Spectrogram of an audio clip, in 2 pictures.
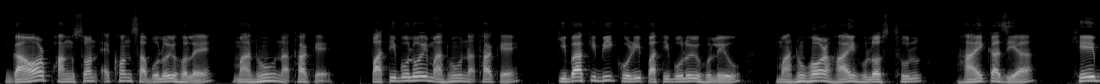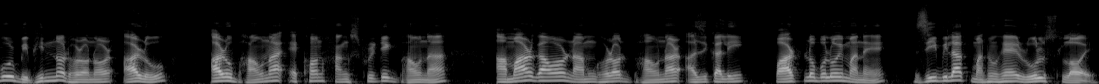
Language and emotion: Assamese, neutral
